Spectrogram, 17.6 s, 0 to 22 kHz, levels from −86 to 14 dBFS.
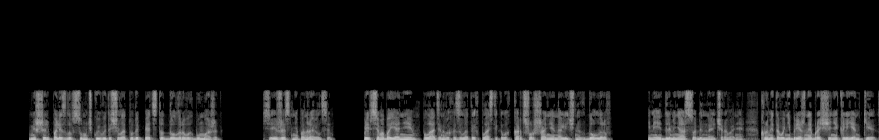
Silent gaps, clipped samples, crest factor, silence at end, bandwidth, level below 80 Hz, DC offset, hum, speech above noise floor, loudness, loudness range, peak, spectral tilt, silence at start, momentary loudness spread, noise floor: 4.46-5.24 s, 6.72-7.27 s, 12.26-12.95 s; under 0.1%; 16 dB; 0.05 s; 8 kHz; -44 dBFS; under 0.1%; none; over 72 dB; -18 LUFS; 3 LU; -2 dBFS; -6.5 dB/octave; 0.6 s; 9 LU; under -90 dBFS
